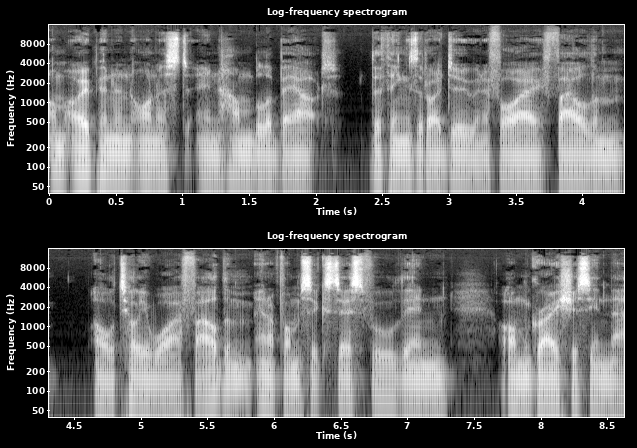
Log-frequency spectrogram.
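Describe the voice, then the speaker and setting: On a very clean recording with a silent background, a man with an Australian accent speaks in a very deep, low pitch and flat, monotone intonation. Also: fairly quick pace. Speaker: leadership speaker and former special forces soldier. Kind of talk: interview conversation.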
